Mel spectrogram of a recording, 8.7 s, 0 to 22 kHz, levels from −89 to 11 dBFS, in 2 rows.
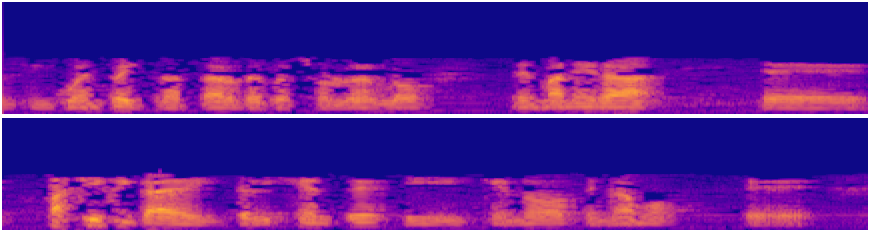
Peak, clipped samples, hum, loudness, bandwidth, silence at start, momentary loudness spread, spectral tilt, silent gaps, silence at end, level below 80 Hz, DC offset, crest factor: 0 dBFS; under 0.1%; none; -21 LUFS; 4 kHz; 0 s; 16 LU; -10 dB/octave; none; 0.3 s; -66 dBFS; under 0.1%; 22 dB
